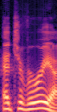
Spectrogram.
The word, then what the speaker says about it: Echeverria: I mean, we all talk about Echeverria. I think I said that right. – Echeverria. – I always forget that little extra syllable.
